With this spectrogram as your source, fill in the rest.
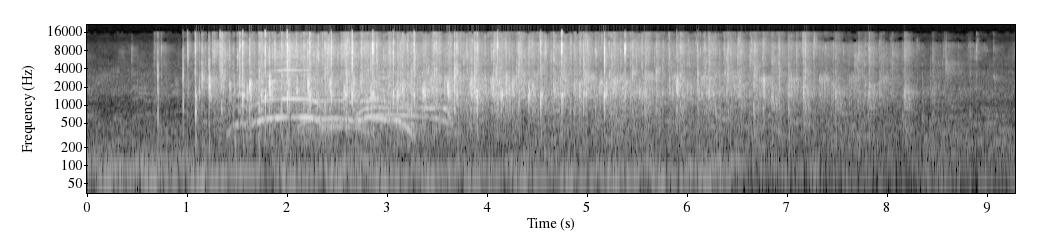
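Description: A crowd applauds and cheers.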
